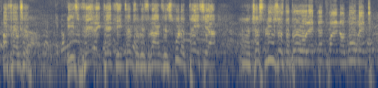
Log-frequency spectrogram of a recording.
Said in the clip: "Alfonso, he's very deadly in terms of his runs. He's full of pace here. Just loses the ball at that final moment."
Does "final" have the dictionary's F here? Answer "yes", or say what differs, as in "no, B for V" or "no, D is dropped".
yes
